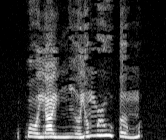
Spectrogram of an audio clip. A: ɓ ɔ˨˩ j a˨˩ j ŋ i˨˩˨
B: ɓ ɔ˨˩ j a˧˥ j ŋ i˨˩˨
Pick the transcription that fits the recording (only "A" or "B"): A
